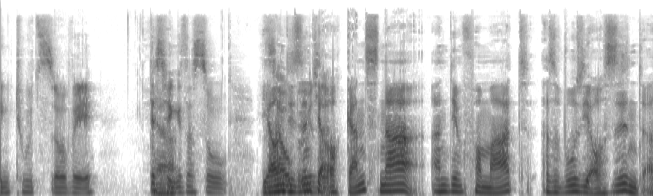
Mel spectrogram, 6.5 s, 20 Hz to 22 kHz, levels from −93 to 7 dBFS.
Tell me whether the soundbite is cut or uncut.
cut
